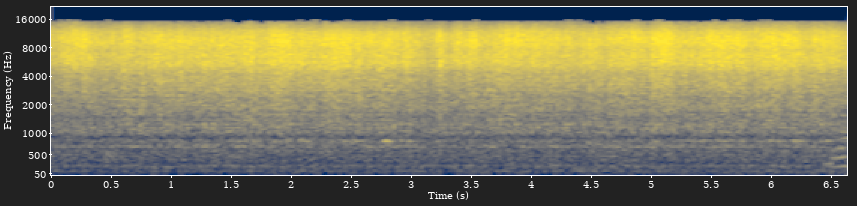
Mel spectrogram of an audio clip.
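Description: Water poured into a hot iron pan while making pilaf, erupting into a loud, continuous hissing sizzle with steam that holds steady throughout, close and unbroken.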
